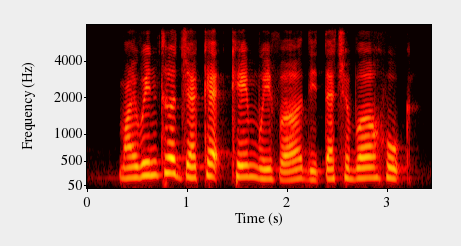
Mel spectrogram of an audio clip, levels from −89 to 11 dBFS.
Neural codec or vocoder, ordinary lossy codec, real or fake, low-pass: none; Opus, 32 kbps; real; 7.2 kHz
